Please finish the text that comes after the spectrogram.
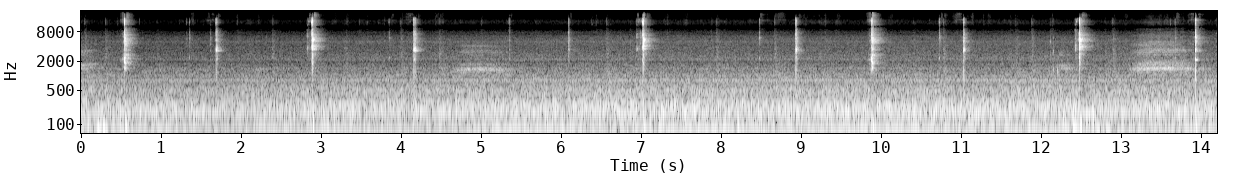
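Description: Titanium integral folding knife, a Mr. Mr. Designs Ronin, opened and closed by hand, giving sharp isolated clicks and clacks spaced a second or two apart over a steady low background hum.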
